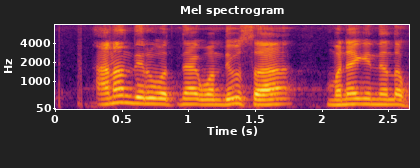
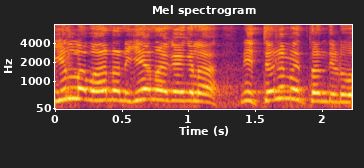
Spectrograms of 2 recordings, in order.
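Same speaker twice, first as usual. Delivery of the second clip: insistent command; 8 semitones higher, 4 dB louder than usual. Acted. Holy man insists on pot.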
